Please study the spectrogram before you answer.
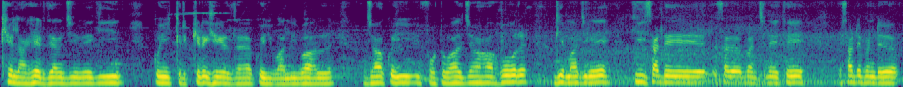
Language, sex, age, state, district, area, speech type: Punjabi, male, 18-30, Punjab, Pathankot, rural, spontaneous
